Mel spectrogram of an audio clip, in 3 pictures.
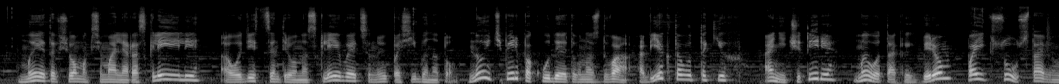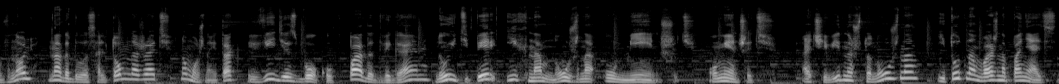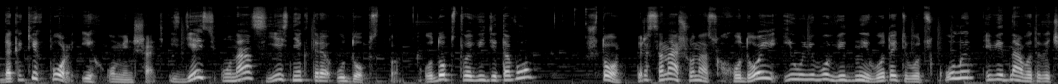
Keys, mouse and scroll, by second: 2.0-2.6 scroll up 1, 3.4-3.9 scroll down 1, 3.9 click, 4.6 scroll up 1, 5.4 shift+click, 7.0 click, 7.4 click, 8.3 g, 8.4 click, 8.5 shift+click, 9.4 scroll down 1, 9.5 n, 11.0 click, 12.0 click, 12.9 KP_3, 13.4 shift+middle click, 14.6 g, 15.1 shift+middle drag.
